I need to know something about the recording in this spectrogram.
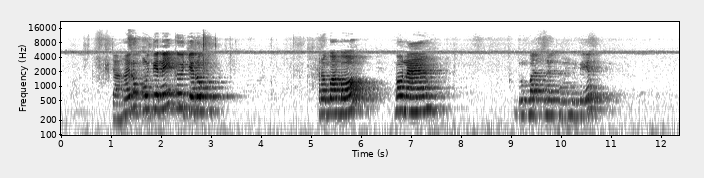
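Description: A young woman speaks clearly and with expression, close by, in short phrases.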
